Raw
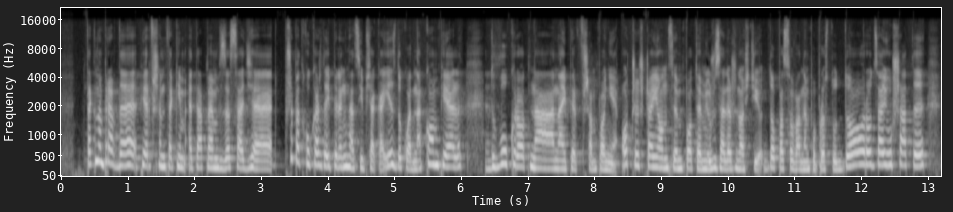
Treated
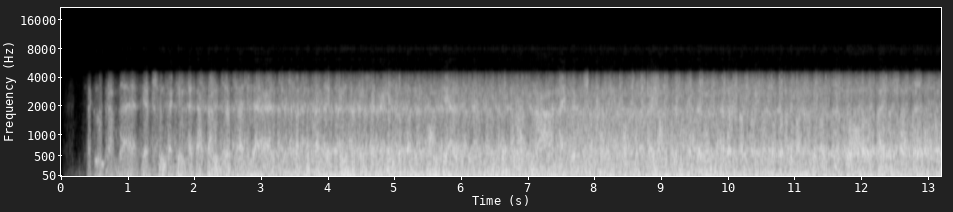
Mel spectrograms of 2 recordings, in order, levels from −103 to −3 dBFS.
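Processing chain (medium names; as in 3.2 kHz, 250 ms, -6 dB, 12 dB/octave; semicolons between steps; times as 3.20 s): fade-in on the opening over 1.90 s; echo with a slow build-up 172 ms, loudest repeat 8, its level -9 dB; LPC vocoder at 8 kHz whisper; trim +3.5 dB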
